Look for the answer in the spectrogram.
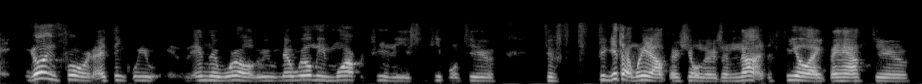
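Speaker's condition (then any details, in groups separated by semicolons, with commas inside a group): Cerebral palsy; from birth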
